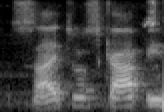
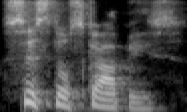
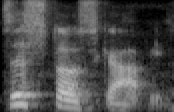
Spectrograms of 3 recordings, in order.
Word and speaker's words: cystoscopies: This type of testing may lessen uh the need for repeated cyto cytoscopies. Is that systo? I I pronounced it wrong. Systoscopies. Cystoscopies.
